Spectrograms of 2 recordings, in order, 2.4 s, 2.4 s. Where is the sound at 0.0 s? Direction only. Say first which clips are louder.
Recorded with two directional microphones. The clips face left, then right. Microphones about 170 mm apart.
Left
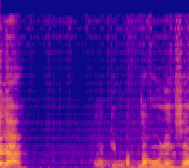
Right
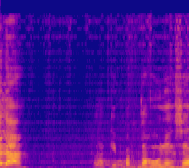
Left 1 dB; 10° left (ahead or behind).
